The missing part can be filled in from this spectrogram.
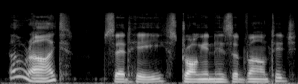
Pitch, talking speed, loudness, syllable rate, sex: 145 Hz, 160 wpm, -18 LUFS, 4.4 syllables/s, male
